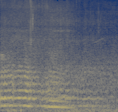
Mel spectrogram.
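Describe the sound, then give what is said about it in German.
A steady buzzing of bees hums continuously with slight wavering in pitch, no voices present. “An einen Baum angelegt, saß er auf dem Waldboden, schaute den Ameisen bei ihrer Arbeit zu und hörte auf das Summen der Biene, die ebenfalls sehr fleißig waren.”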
